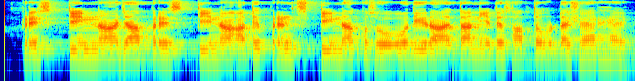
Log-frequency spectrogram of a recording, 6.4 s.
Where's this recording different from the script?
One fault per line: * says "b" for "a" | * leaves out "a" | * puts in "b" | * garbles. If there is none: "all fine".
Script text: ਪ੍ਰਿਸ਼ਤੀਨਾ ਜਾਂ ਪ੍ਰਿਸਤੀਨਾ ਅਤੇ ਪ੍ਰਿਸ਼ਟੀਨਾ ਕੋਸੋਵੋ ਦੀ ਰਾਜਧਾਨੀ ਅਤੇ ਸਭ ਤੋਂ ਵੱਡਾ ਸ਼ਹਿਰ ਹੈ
all fine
